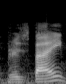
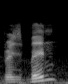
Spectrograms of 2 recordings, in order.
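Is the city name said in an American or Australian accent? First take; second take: American; Australian. First: The name is said with an American accent. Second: The name is said with an Australian accent. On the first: This is how outsiders say it. The speaker calls it wrong. "as the Americans would say" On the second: This is how locals say it. The speaker calls it right. "but it's Brisbane"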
